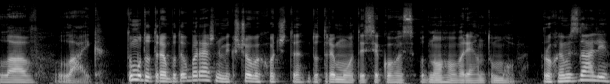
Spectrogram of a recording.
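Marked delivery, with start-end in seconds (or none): 0.0-1.0 American L in "love" and "like". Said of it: "Американець би сказав".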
